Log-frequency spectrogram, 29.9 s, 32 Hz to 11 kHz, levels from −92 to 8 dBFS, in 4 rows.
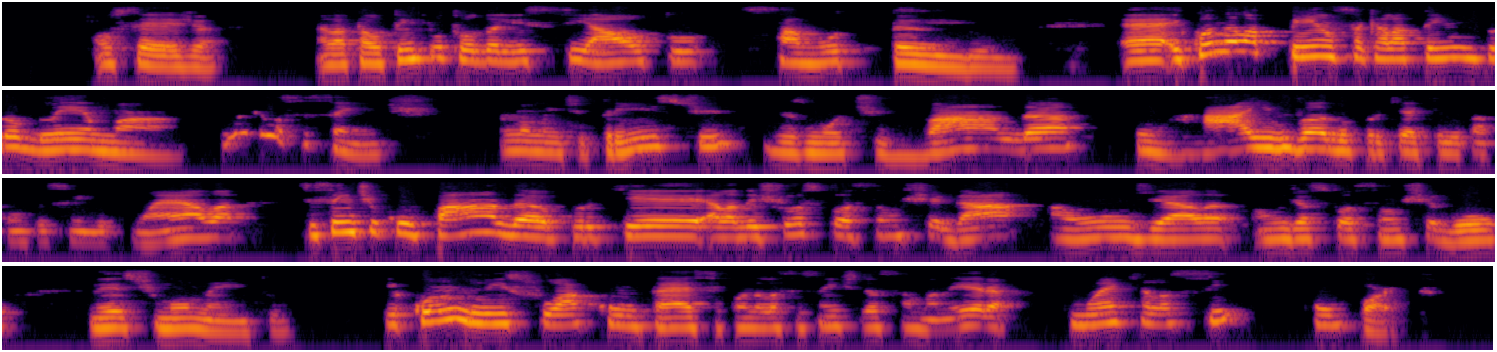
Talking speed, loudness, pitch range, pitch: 140 wpm, -22 LUFS, 155-210 Hz, 180 Hz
